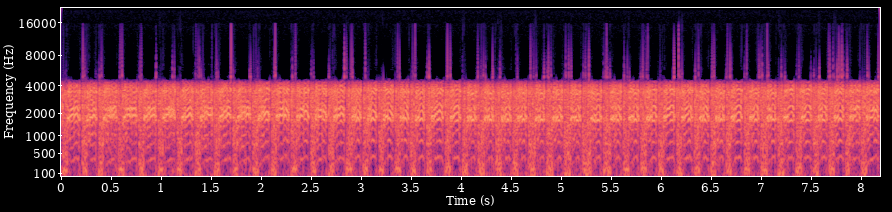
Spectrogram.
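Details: Peregrine falcon at its nest defending its egg from a bird bander: a continuous, rapid, harsh cackling series of about six notes per second, loud and unbroken throughout.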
